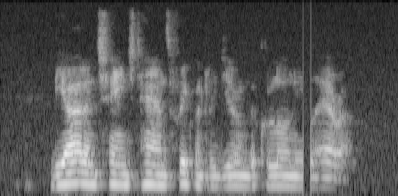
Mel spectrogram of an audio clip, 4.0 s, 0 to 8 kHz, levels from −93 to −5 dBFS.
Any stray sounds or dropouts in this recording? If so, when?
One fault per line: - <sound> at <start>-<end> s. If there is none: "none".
- dropout at 3.0-3.1 s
